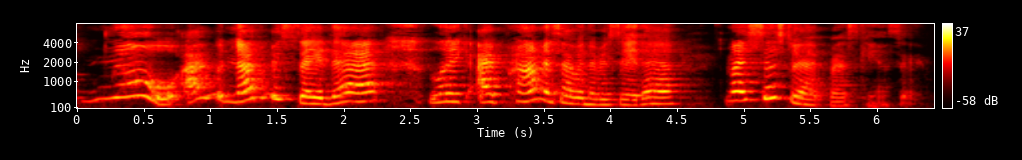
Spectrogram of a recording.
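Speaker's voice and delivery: very high mimicked denial; protesting nurse imitation. Nurse denying she dismissed the patient, high-pitched protest.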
